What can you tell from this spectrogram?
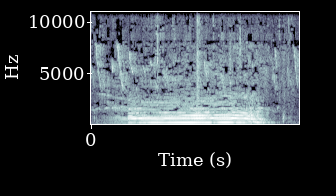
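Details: Girolando heifers bred to a young Girolando bull in Passos, Minas Gerais, Brazil; a single loud, steady low moo lasting about three seconds, holding a flat tone before dropping away at the end, with faint bird chirps behind.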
